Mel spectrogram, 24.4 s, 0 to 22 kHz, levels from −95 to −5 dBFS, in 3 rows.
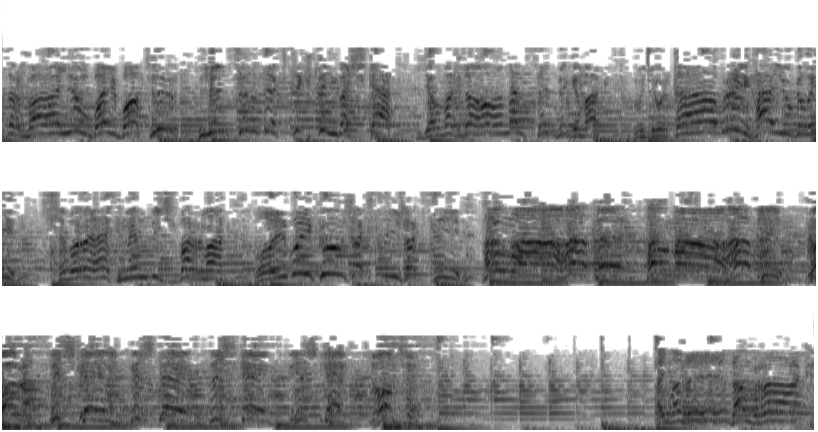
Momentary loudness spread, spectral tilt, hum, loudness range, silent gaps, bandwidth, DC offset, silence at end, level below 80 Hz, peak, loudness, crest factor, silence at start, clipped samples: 11 LU; -9.5 dB/octave; none; 6 LU; none; 5.8 kHz; under 0.1%; 0 s; -36 dBFS; -2 dBFS; -20 LUFS; 18 dB; 0 s; under 0.1%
